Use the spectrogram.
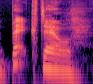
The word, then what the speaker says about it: Bechdel: The Bechdel Is it Bechdel test or Bechdel test? It's the Bechdel test. Not Bechdel test. No, the D is silent.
